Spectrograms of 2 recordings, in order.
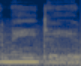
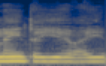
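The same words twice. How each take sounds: First: "नहीं चाहिए" whispered under the breath; fading whispered refusal. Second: Said in the usual way. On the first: Real, not acted. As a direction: whisper it, trailing off.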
